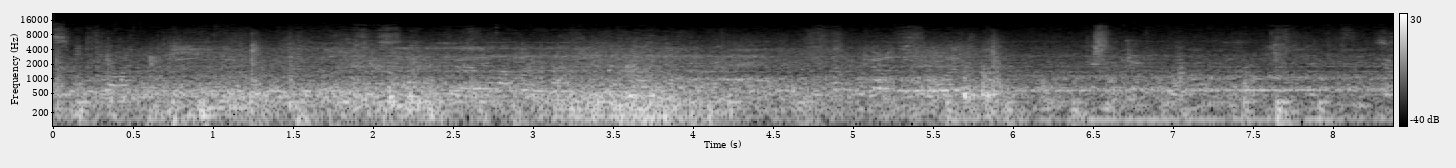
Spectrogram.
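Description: MI84 RER A electric multiple unit heard from inside the carriage while running: continuous wheel-on-rail rumble with scattered clicks from the track. A steady low hum comes in about five and a half seconds in.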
